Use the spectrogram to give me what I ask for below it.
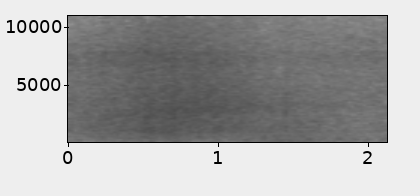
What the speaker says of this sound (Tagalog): may alon sa laot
